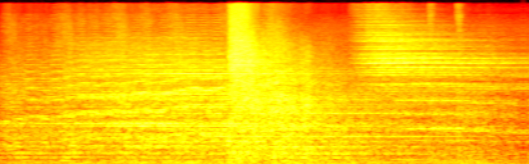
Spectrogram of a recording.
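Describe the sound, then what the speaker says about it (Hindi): A gunshot rings out in a tense crime-drama scene, a single sharp report with a heavy boom near the middle, set against a constant dense background of noise with no talk. "गोली चलने की आवाज इस तरफ से आई।"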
